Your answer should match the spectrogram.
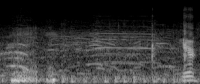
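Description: Indistinct background voices of spectators at a youth baseball game, with no clear words, and the commentator starting to speak near the end.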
